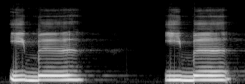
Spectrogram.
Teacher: با ساکن ہو تو اس کی آواز بھی پلٹ کر آتی ہے تو اس کو کلکلا کہتے ہیں۔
